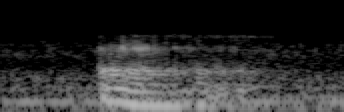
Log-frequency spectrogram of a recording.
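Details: A bulldog snores with one low, rumbling breath lasting over a second. It starts abruptly and has a buzzy, harmonic texture under a steady low hum.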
